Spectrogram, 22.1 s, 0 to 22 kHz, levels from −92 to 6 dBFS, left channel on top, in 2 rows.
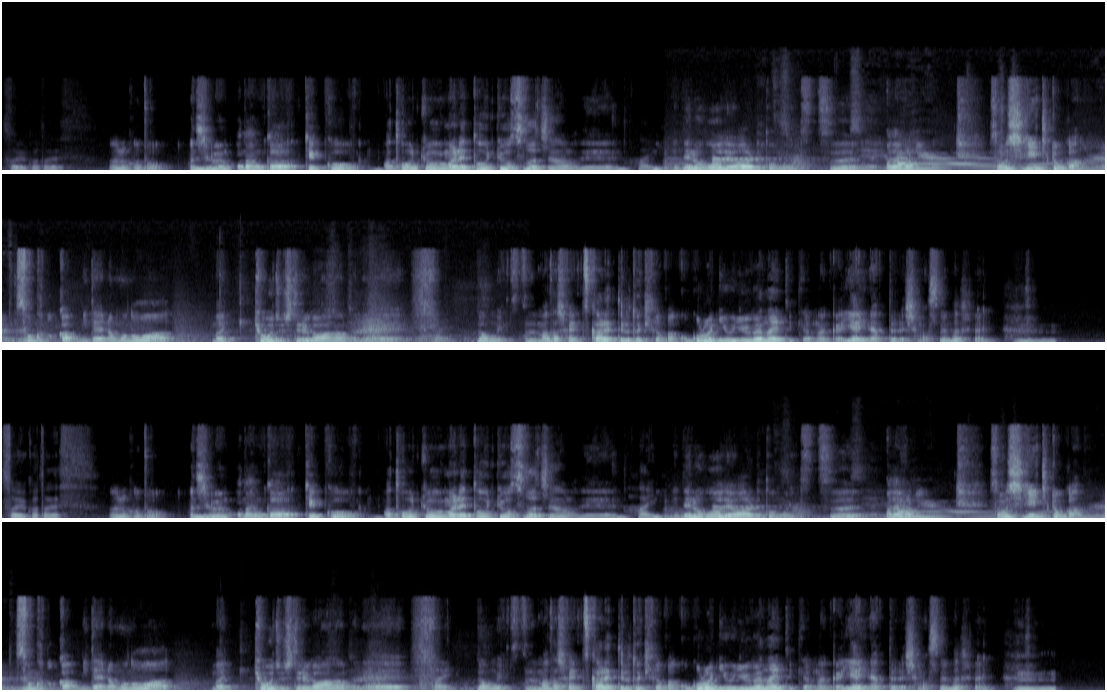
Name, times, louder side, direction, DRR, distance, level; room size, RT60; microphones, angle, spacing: voice 1, 0.0-0.8 2.0-2.2 6.2-6.6 8.9-9.1 11.2-11.5 15.2-15.6 21.1-21.6, right 6 dB, 70° right, 0.4 m, -39 dB
voice 2, 1.1-1.6 1.9-6.2 6.8-9.1 9.5-10.8 11.1-12.7 13.1-15.4 15.8-21.2, equal, 5° left, 1.0 m, -29 dB
sound 1, 6.6-16.3, left 2 dB, 55° left, 0.7 m, -42 dB
11.0 x 4.6 x 3.2 m
head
